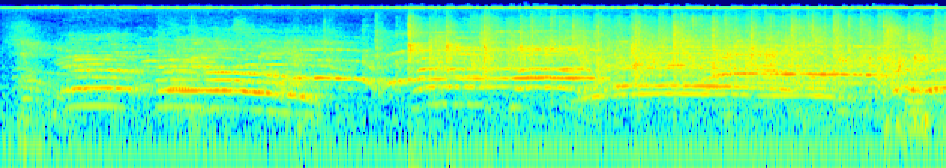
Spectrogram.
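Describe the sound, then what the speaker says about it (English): A capacity wrestling crowd at a UWF show in Las Vegas claps and cheers in a broad, continuous wash, heard beneath a commentator's speech and some tonal ringing. "Capacity crowd giving a nice hand for Fredo O'Reilly"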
